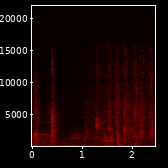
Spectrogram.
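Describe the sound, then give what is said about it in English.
Faint, thin trickle of water from a tap as the pipes run nearly empty, with a few soft irregular drips and splashes over quiet hiss. “Oh, it's dribbling. It's dribbling. There's not much, not left, much left in the pipes.”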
